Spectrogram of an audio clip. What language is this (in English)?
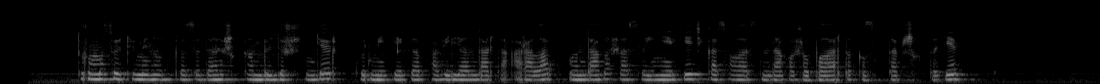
Kazakh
